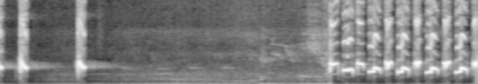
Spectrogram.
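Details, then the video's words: Yellow-vented bulbul song used as a lure to make other bulbuls sing: two sharp chirps, a pause, then a rapid run of bubbly, rising-falling whistled notes. "TRUCUKAN GACOR Ropel Panjang Buat PANCINGAN TRUCUKAN Agar Bunyi"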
